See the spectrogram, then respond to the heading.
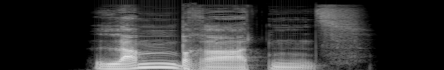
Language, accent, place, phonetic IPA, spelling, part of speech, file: German, Germany, Berlin, [ˈlamˌbʁaːtn̩s], Lammbratens, noun, De-Lammbratens.ogg
- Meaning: genitive of Lammbraten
